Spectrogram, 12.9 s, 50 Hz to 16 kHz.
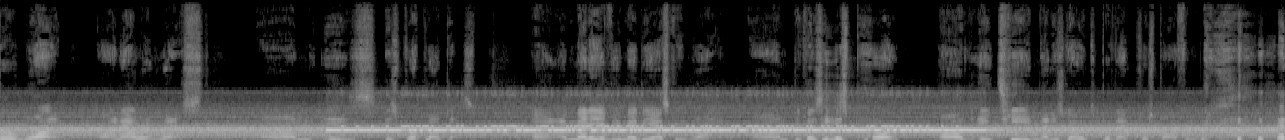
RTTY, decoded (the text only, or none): CQ TEST 4X6B 4X6B CQ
